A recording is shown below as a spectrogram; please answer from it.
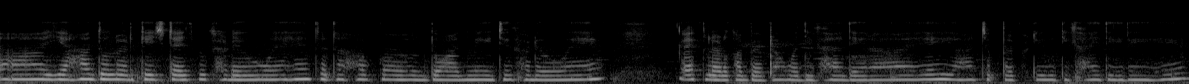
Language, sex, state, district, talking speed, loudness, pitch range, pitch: Hindi, female, Bihar, Bhagalpur, 170 wpm, -35 LUFS, 205-225 Hz, 215 Hz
